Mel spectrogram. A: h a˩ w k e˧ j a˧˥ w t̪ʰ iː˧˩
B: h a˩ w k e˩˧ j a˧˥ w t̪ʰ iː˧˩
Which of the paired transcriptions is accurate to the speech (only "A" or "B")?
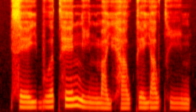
A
